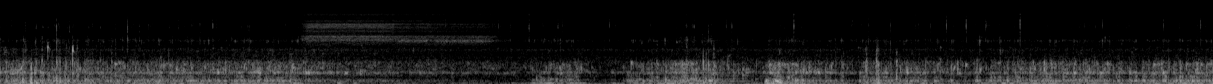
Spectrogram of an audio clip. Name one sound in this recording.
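Scuba bubbles gurgle and rumble loudly underwater.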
